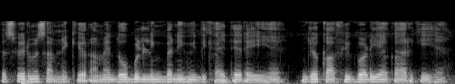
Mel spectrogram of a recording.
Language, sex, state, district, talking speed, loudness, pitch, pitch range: Hindi, male, Uttar Pradesh, Lucknow, 260 wpm, -17 LUFS, 115 Hz, 110-115 Hz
